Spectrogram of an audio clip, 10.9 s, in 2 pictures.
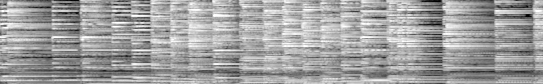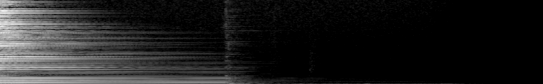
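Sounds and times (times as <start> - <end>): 
keyboard piece in D minor: 0.0 - 8.0.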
